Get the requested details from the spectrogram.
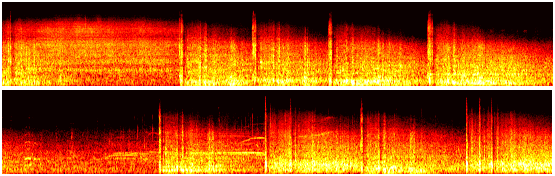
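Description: Crackling fireworks fizz and sparkle.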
